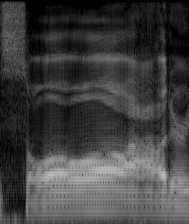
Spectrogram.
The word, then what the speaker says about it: solder: Slartibartfast says the L in solder is silent.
